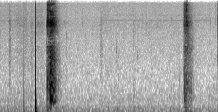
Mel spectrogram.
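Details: Possibly a cat's sneezes: two short, sharp bursts of air about three seconds apart, with small clicks before them, in a quiet room; owner wonders about allergy, a hairball, or a dry throat from sleeping upside down.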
